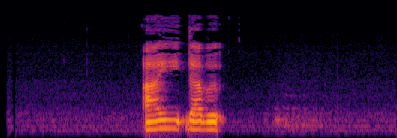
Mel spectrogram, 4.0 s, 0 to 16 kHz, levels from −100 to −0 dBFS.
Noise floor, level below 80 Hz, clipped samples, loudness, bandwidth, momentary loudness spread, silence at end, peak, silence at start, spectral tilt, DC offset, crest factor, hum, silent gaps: -64 dBFS; -74 dBFS; under 0.1%; -25 LUFS; 11 kHz; 4 LU; 1.75 s; -6 dBFS; 1.45 s; -6.5 dB/octave; under 0.1%; 24 dB; none; none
